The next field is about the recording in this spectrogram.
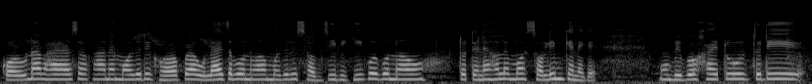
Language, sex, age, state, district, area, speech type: Assamese, female, 45-60, Assam, Dibrugarh, rural, spontaneous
